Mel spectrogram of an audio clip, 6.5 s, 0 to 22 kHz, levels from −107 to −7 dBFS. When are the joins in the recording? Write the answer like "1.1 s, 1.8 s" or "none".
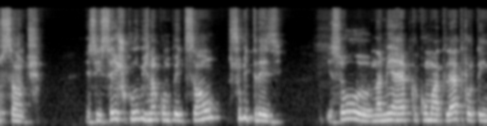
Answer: none

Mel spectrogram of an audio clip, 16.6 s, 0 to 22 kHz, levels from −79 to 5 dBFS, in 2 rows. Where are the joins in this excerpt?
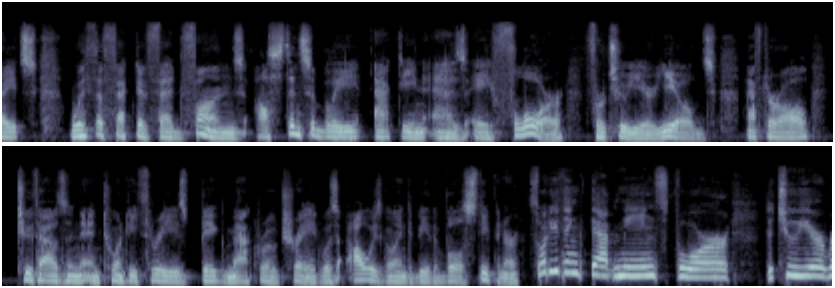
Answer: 7.4 s, 13.5 s

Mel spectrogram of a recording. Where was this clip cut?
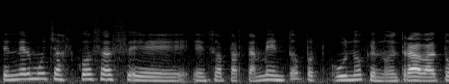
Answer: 3.2 s

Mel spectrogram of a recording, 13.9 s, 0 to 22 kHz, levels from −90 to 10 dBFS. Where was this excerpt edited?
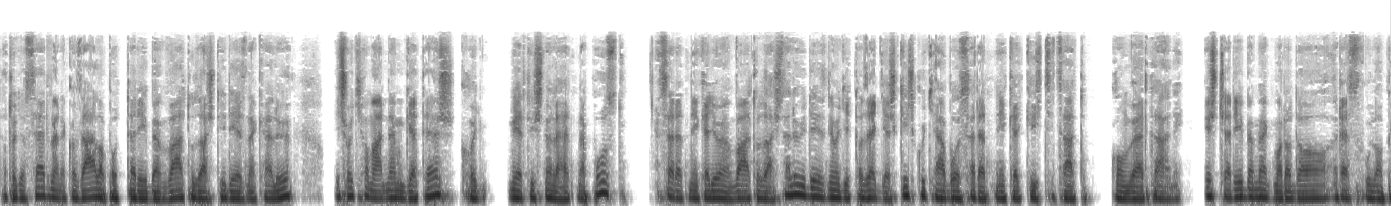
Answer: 3.2 s, 4.6 s, 11.9 s

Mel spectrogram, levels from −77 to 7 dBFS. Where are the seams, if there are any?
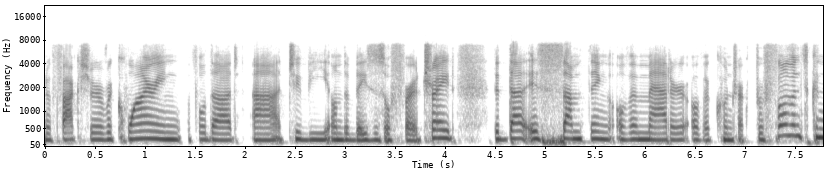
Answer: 2.0 s

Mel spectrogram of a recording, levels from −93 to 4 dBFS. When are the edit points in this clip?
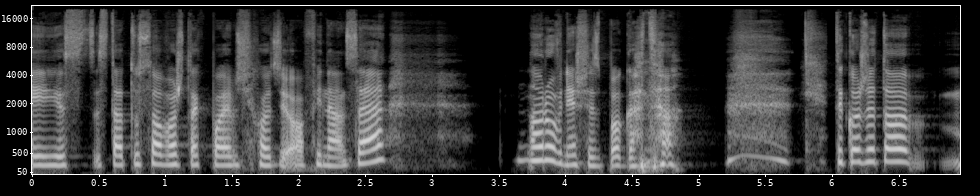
3.6 s

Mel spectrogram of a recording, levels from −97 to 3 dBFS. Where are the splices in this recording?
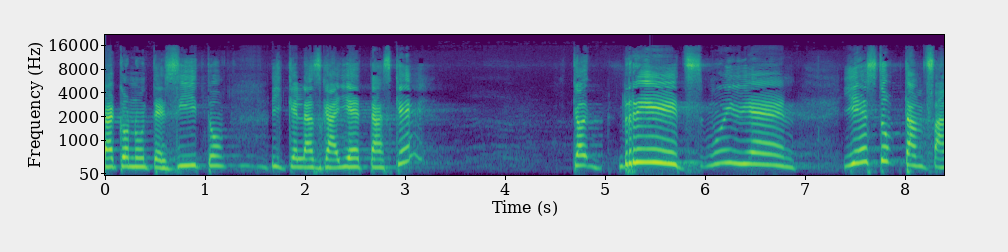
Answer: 5.0 s

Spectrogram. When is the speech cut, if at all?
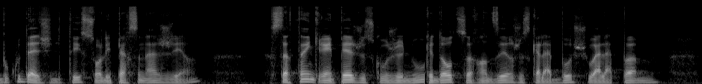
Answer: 4.2 s

